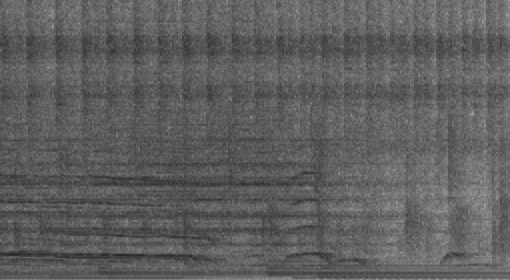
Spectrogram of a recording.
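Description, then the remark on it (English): A large crowd cheers and shouts continuously to welcome a pastor, with rising whoops and yells over a dense, steady roar of voices and scattered clapping, loud throughout. “With a clap and a shout. Are you shouting?”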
